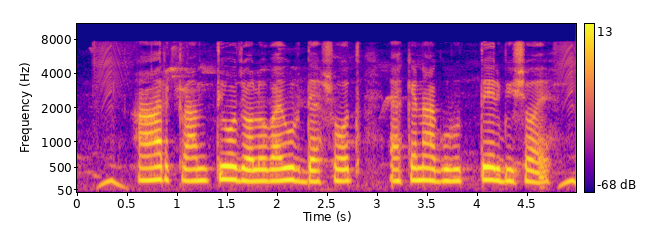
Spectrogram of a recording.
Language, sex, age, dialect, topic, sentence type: Bengali, female, 18-24, Rajbangshi, agriculture, statement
